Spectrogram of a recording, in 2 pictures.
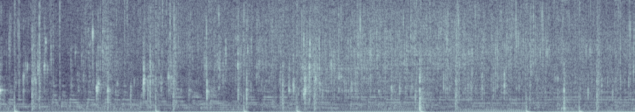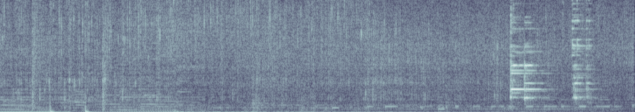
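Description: Flour being stirred into oxtail pan drippings for gravy, a loud steady sizzle with scraping stir strokes that fades to a quieter simmer and a few clinks near the end.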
